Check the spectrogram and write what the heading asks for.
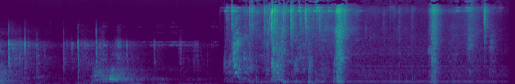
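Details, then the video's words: Corgi and pit bull playing together in a living room, slowed to slow motion; deep drawn-out growls and grumbles at first, then after a sudden cut louder broadband scuffles, thumps and yips over a steady low hum. "corgi and pit playing"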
